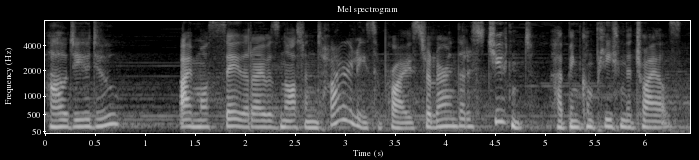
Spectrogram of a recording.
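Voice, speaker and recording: A woman's voice: lowish voice, normal speed, faint music behind, lightly acted. An actress playing a dignified older witch headmistress in a video game, formal and wry in manner. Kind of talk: video game cutscene acting.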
